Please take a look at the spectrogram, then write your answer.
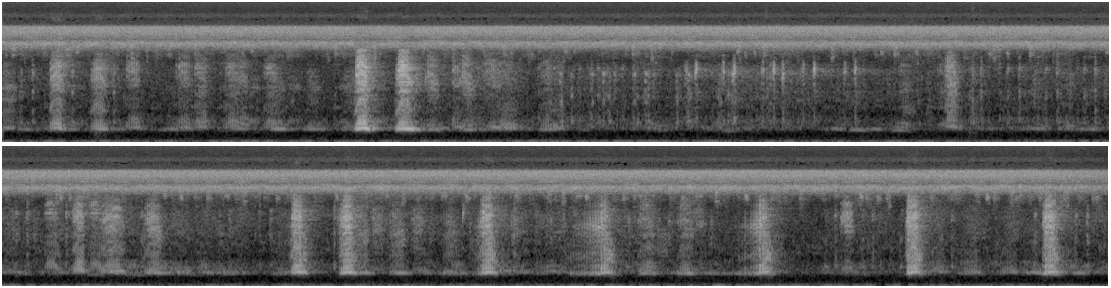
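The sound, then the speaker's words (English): Pig frogs grunting in a swamp pond in the Okefenokee National Wildlife Refuge, Georgia, low abrupt grunts repeating irregularly and sometimes in quick pairs, set against a steady, shrill chorus of insects and frogs, including treble notes of cricket frogs and katuk-katuk calls of carpenter frogs, that never stops. “Pig frogs make the loudest grunts in this pond in the Okefenokee National Wildlife Refuge in Georgia.”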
